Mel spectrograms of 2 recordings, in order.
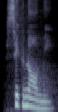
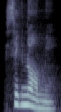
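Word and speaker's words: συγγνώμη: lesson two do you remember what it was signomi and it means excuse me or I'm sorry signomi use this phrase when you want to grab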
